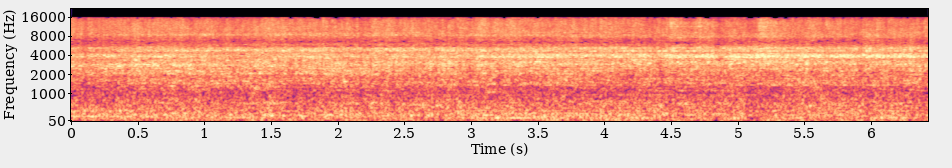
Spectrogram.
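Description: Grunge band playing loud distorted electric guitar live, a dense, steady wall of noise.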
